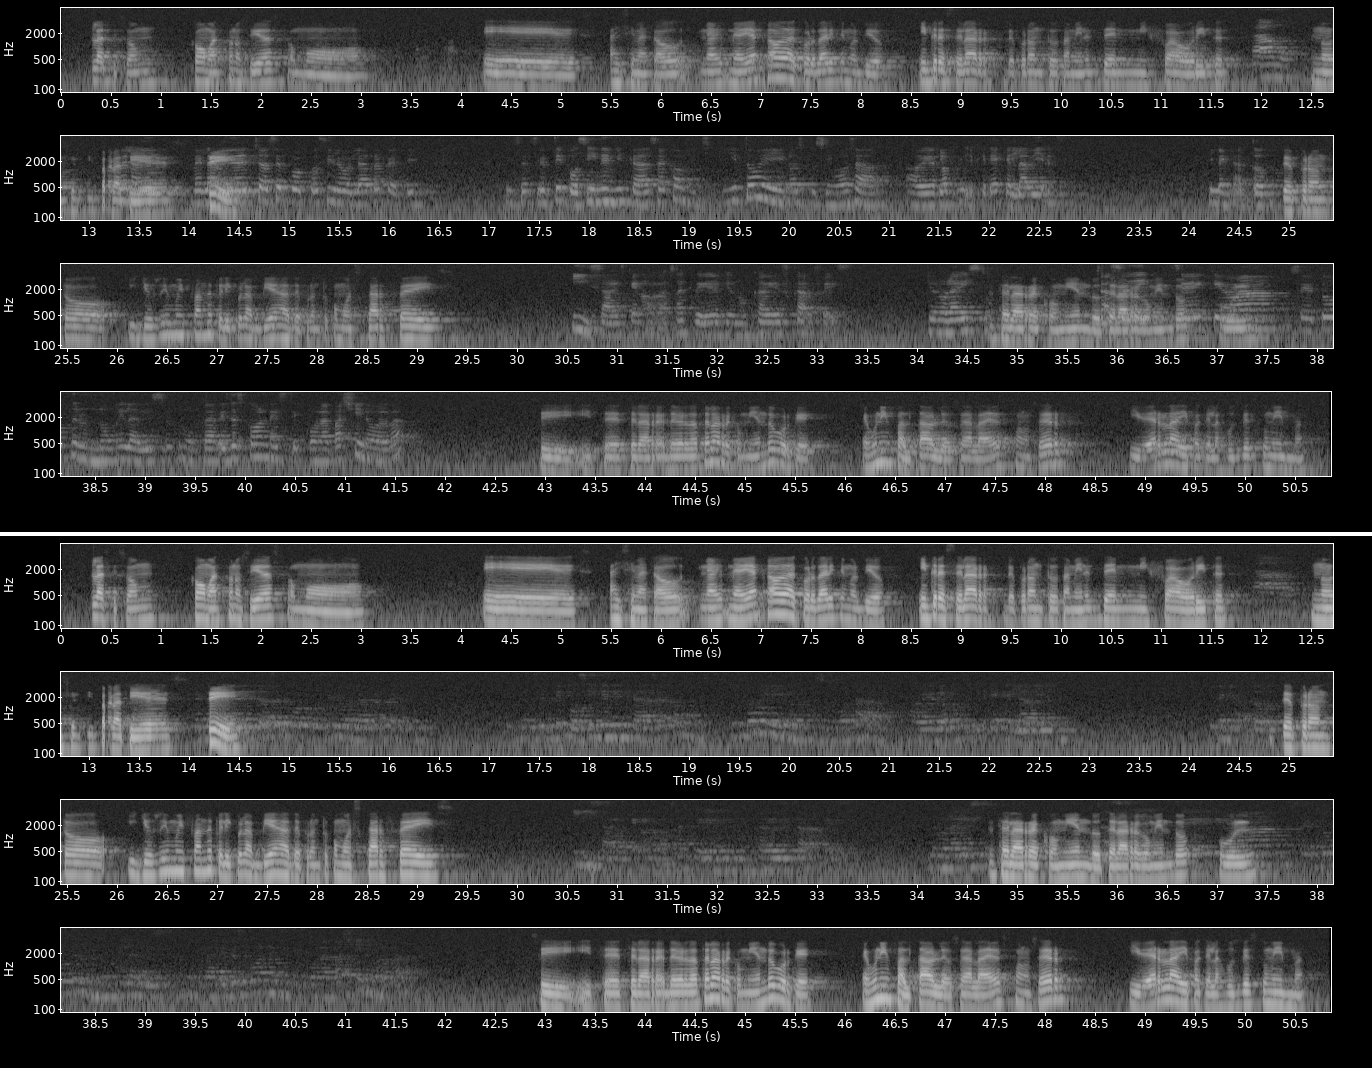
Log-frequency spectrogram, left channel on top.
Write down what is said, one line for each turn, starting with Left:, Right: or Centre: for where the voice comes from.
Right: las que son como más conocidas, como,
Left: ¿Cómo cuál?
Right: eh, ay, se me acabó, me, me había acabado de acordar y se me olvidó. Interestelar, de pronto, también es de mis favoritas.
Left: La amo.
Right: No sé si para
Left: Me
Right: ti
Left: la vi,
Right: es,
Left: me la
Right: sí,
Left: vi de hecho hace poco, sí, lo la volví a repetir. Hice así un tipo cine en mi casa con mi chiquito y nos pusimos a, a verla porque yo quería que él la viera <laughs> y le encantó.
Right: de pronto, y yo soy muy fan de películas viejas, de pronto como Scarface,
Left: Y sabes que no me vas a creer, yo nunca vi Scarface, yo no la he visto. O
Right: te la recomiendo,
Left: sea,
Right: te
Left: sé
Right: la
Left: de,
Right: recomiendo
Left: sé de qué
Right: full,
Left: va, sé de todo, pero no me la he visto como tal. Esa es con, este, con Al Pacino, ¿verdad?
Right: sí, y te, te la, re- de verdad te la recomiendo porque es un infaltable, o sea, la debes conocer y verla y para que la juzgues tú misma.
